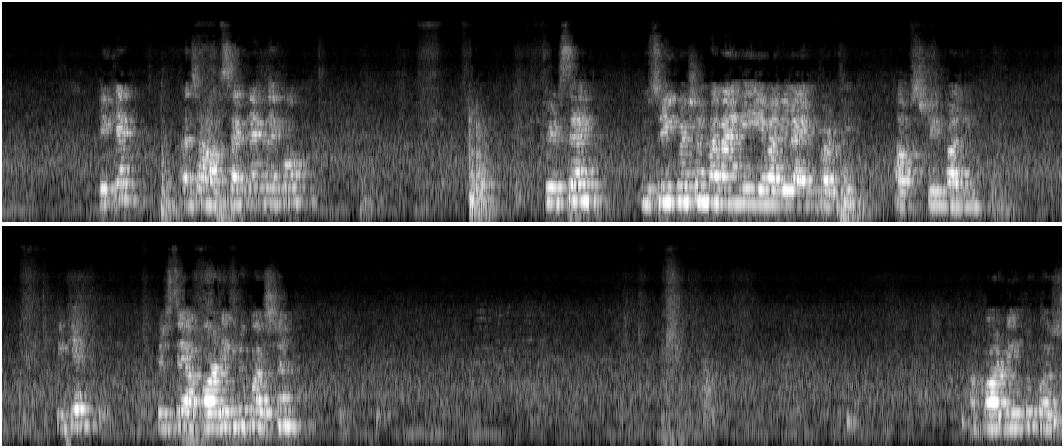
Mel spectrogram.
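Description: A woman speaks calmly and clearly, as if explaining.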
